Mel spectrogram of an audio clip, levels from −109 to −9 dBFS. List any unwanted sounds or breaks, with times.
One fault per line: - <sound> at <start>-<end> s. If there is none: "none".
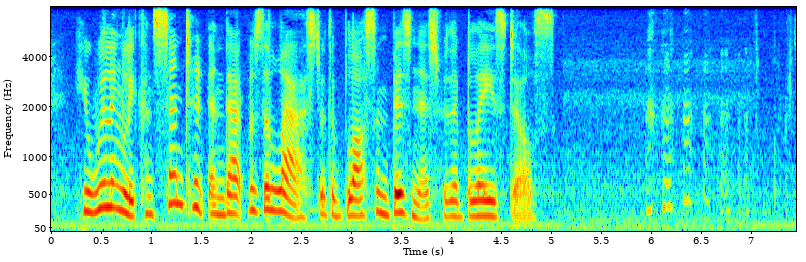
- laugh at 5.9-7.0 s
